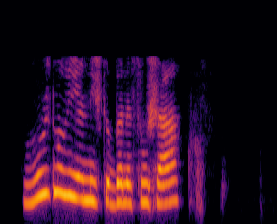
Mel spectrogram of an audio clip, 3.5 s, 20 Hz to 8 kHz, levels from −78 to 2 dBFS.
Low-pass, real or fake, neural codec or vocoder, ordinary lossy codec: 7.2 kHz; fake; codec, 16 kHz, 2 kbps, FunCodec, trained on LibriTTS, 25 frames a second; AAC, 16 kbps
